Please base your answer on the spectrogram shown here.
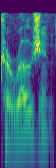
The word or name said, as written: corrosion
